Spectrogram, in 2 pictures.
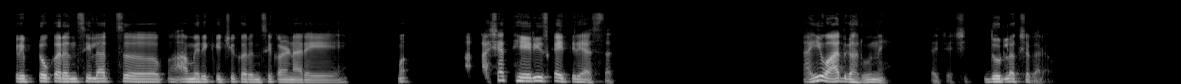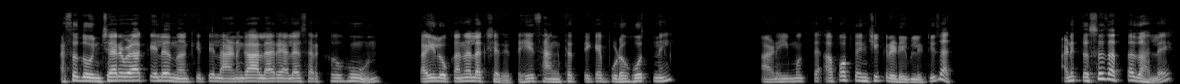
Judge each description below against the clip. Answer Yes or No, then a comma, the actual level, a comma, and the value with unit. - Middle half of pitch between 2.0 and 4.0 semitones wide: Yes, average, 3.4 semitones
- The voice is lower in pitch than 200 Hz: Yes, medium, 140 Hz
